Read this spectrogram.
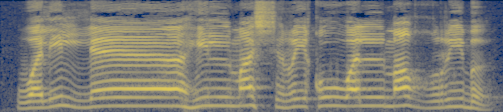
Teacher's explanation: اس میں جلالت ما قبل مکسور ہونے کی وجہ سے مرقق پڑا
